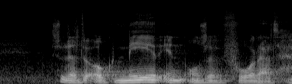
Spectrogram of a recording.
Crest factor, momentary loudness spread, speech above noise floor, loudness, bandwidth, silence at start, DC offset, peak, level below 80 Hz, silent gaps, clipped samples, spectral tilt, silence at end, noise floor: 16 dB; 8 LU; 27 dB; -26 LUFS; 12 kHz; 0.5 s; under 0.1%; -10 dBFS; -44 dBFS; none; under 0.1%; -8 dB/octave; 0 s; -53 dBFS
